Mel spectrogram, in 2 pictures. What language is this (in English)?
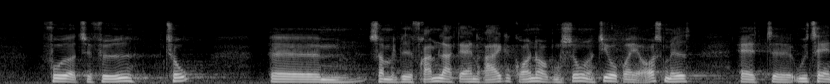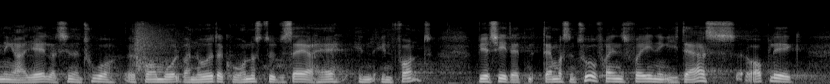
Danish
